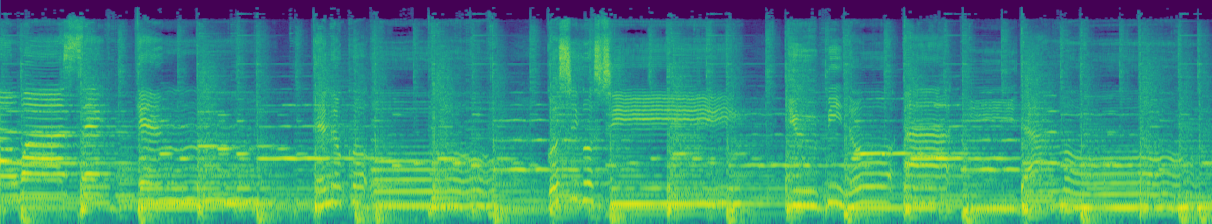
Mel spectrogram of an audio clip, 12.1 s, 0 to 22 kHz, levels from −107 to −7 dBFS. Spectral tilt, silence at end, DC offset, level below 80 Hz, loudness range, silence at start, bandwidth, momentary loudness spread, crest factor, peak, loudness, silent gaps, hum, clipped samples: -4 dB/octave; 0 s; under 0.1%; -36 dBFS; 1 LU; 0 s; 18.5 kHz; 5 LU; 16 dB; 0 dBFS; -16 LUFS; none; none; under 0.1%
